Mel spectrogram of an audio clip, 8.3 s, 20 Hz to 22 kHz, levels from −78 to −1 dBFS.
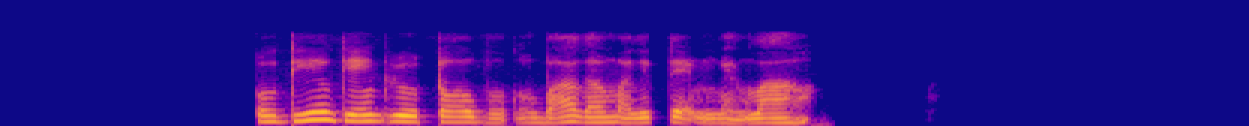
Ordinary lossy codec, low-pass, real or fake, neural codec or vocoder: none; none; fake; codec, 16 kHz, 0.5 kbps, FunCodec, trained on LibriTTS, 25 frames a second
